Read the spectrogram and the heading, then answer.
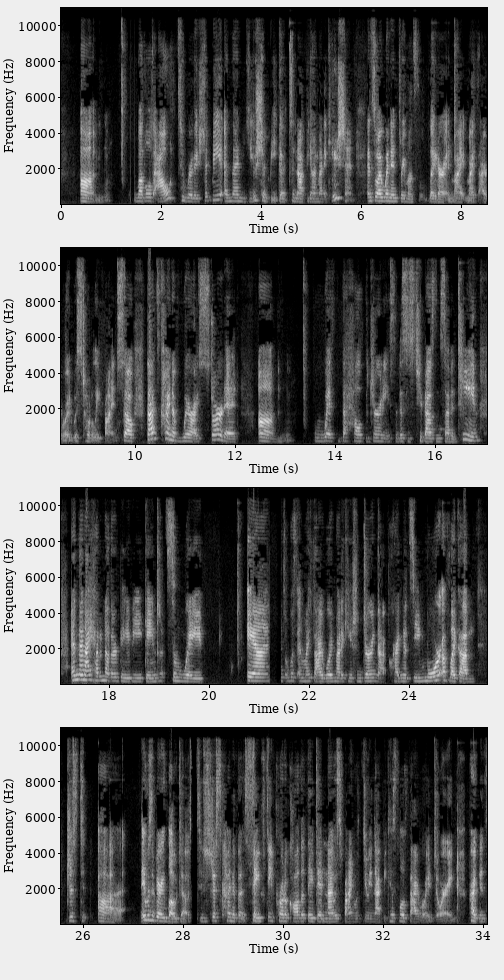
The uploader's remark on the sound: Originally recorded on Instagram Live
